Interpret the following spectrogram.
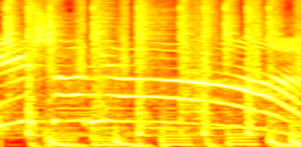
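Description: Upbeat birthday song with a steady drum beat, carrying one long gliding note that rises, holds, and falls away near the end, with a meow-like voice quality.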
